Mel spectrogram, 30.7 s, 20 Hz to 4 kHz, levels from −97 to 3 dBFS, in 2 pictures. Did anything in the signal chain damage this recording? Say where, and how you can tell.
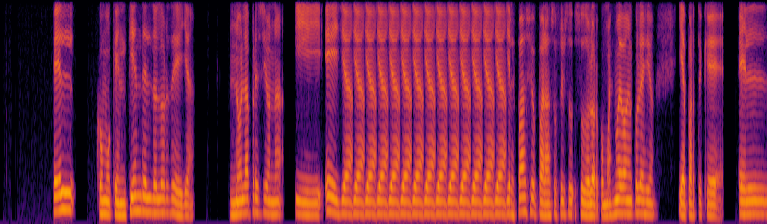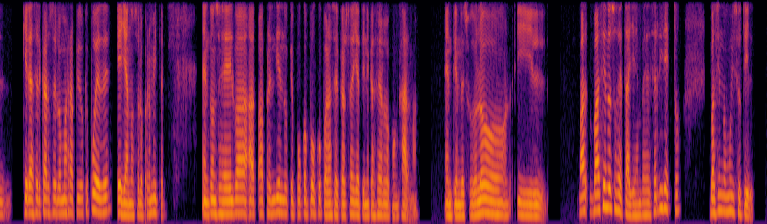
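Yes. A broken-record loop runs from 7.06 to 10.20 s: a 0.24 s fragment plays back to back, identically, about thirteen times, and the audio that belonged there never arrives. This points to a stall at the buffer or playback stage, likely a player or stream holding its last fragment.

Repeated packet loss (robotic sound) appears at the network stage from 17.36 to 19.98 s. Dozens of brief holes, none longer than about 36 ms, are patched by stretching the preceding sound, so roughly a fifth of that stretch is concealment, giving choppy speech with pieces missing.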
